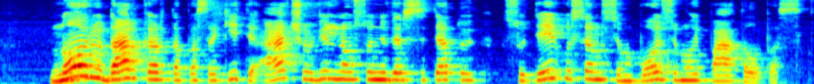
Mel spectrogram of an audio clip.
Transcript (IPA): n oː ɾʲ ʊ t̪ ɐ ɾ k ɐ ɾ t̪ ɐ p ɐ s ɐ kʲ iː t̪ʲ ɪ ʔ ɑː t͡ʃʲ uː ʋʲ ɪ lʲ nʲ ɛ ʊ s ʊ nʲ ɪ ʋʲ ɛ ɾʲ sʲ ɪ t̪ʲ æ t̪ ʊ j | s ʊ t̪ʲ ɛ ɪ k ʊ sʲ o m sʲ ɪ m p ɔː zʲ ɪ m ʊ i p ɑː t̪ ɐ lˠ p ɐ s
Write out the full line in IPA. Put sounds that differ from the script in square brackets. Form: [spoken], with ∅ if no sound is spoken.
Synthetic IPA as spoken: n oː ɾʲ ʊ [d̪] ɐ ɾ k ɐ ɾ t̪ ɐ p ɐ s ɐ kʲ iː t̪ʲ ɪ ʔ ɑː t͡ʃʲ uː ʋʲ ɪ lʲ nʲ ɛ ʊ s ʊ nʲ ɪ ʋʲ ɛ ɾʲ sʲ ɪ t̪ʲ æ t̪ ʊ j | s ʊ t̪ʲ ɛ ɪ k ʊ sʲ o m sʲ ɪ m p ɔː zʲ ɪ m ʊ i p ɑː t̪ ɐ lˠ p ɐ s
